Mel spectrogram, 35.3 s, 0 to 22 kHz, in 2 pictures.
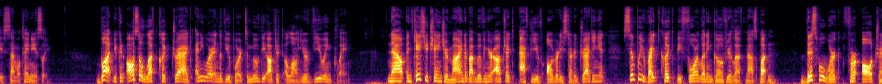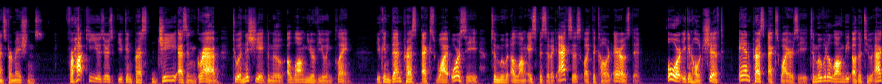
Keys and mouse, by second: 2.4 click, 4.9 click, 12.2 click, 21.8 g.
